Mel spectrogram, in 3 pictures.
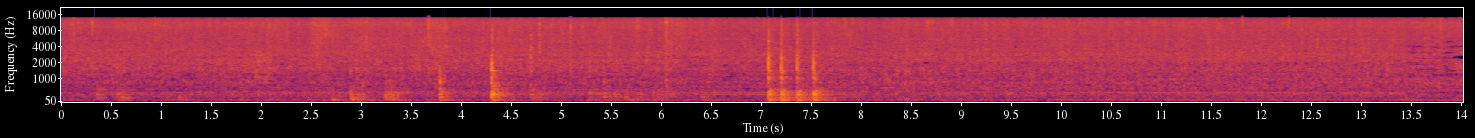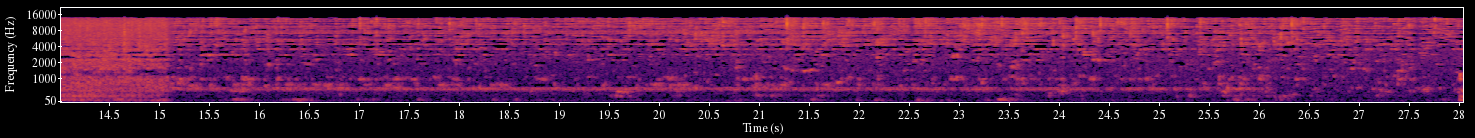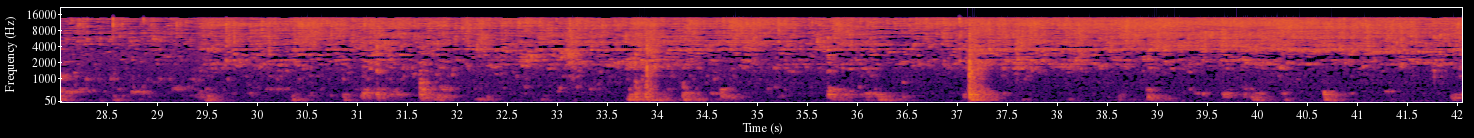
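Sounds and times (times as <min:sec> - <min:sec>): wooden spatula stirring: 0:00.0 - 0:10.4
curry sizzling in a pan: 0:00.0 - 0:42.0.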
